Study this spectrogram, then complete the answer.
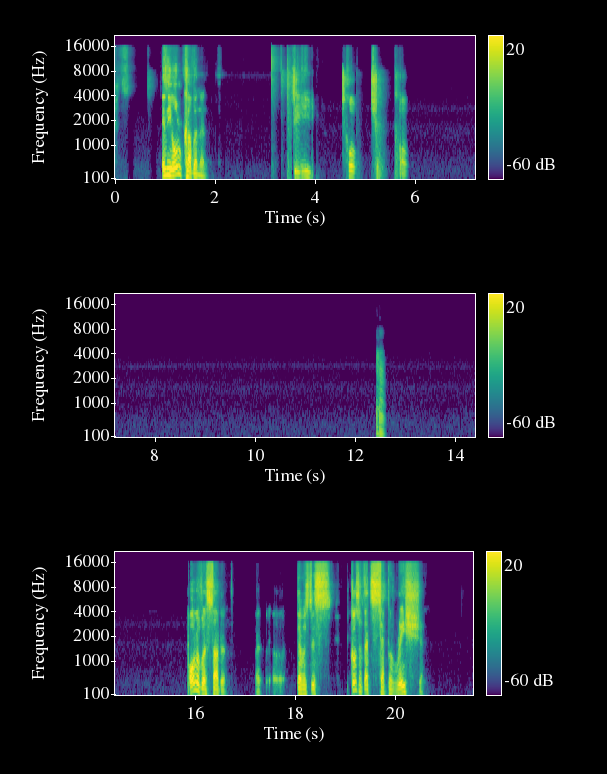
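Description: A man talks with animation over an online call, pausing now and then.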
